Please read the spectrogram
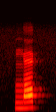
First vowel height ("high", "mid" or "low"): mid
